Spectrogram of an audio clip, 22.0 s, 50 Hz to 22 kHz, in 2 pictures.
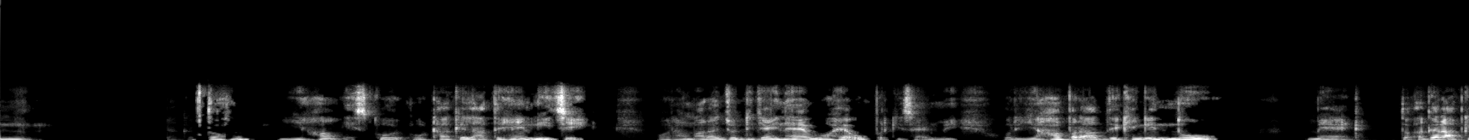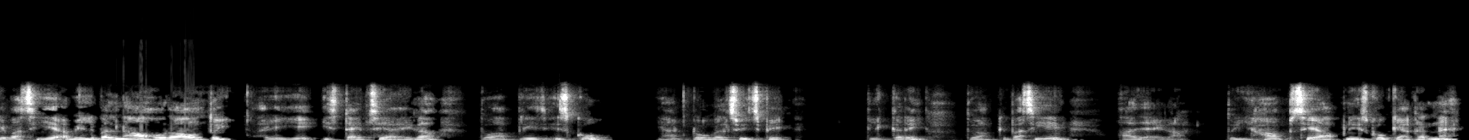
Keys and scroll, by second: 0.5 space.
